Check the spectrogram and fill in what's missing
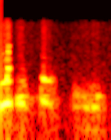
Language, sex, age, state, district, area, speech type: Hindi, female, 18-30, Bihar, Begusarai, urban, conversation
